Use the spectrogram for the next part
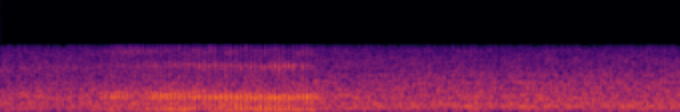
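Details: Napping pug gives a single drawn-out, rough, fluttering snore on the in-breath, followed by quieter breathing; snoring.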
